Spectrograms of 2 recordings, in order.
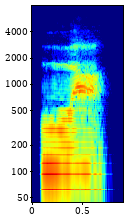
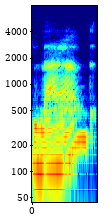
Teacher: Also notice that Land is pronounced with an open A.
